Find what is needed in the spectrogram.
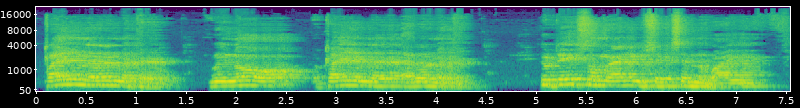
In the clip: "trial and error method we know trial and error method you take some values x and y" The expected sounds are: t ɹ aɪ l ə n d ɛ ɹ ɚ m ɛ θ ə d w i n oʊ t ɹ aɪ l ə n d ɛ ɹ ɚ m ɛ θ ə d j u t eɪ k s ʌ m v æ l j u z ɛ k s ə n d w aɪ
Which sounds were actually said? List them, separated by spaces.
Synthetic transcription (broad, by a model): t ɹ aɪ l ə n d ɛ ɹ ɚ m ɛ t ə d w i n oʊ t ɹ aɪ l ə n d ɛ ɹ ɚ m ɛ t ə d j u t eɪ k s ʌ m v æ n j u s ɛ k s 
